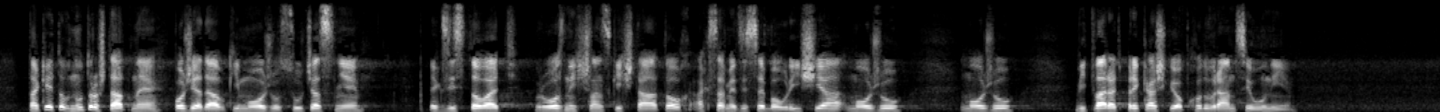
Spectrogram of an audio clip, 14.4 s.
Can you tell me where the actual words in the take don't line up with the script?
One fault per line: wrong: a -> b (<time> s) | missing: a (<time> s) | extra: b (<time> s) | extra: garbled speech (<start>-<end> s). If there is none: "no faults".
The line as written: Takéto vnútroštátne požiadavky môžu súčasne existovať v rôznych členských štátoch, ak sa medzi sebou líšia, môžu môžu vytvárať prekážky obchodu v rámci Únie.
no faults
